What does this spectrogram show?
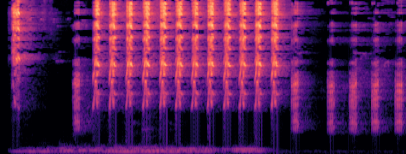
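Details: Common myna singing: a low, rough gurgling rumble under a fast run of about a dozen sharp, harsh repeated notes, then a brief pause and several more spaced, clipped calls.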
